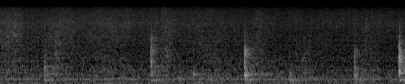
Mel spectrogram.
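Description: Chopped tomato and onion with spices sizzling in a stainless steel frying pan as a black spatula stirs it, with a few short scrapes and taps of the spatula on the pan about once a second.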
